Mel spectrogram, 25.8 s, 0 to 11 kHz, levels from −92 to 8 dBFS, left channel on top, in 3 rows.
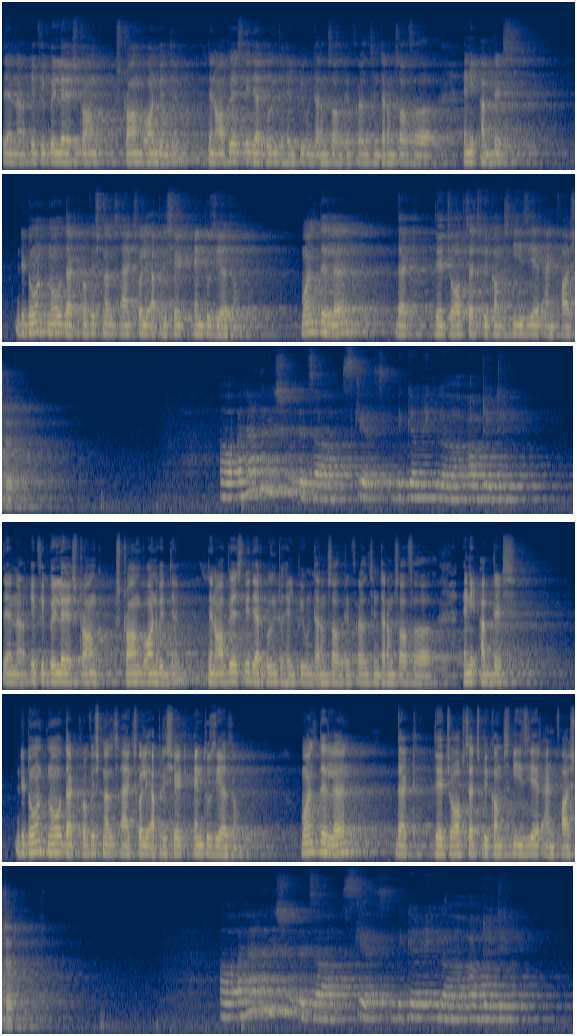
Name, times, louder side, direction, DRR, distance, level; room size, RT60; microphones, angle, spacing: voice 1, 0.0-1.5 1.8-2.7 3.1-6.5 6.7-7.7 8.8-12.2 13.1-14.0 14.5-17.4, right 3 dB, 60° right, 9 dB, 0.6 m, -29 dB
voice 2, 20.4-24.8, left 1 dB, 30° left, -1 dB, 1.0 m, -36 dB
15.5 x 7.8 x 7.2 m, 2.4 s
head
